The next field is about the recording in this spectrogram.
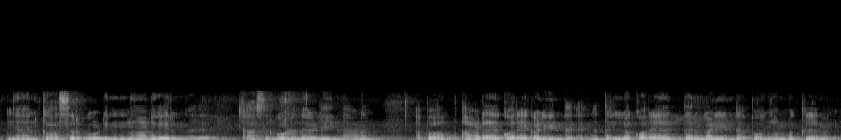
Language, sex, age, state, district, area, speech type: Malayalam, male, 18-30, Kerala, Kasaragod, urban, spontaneous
